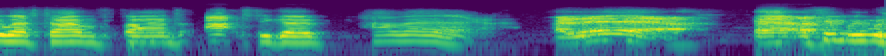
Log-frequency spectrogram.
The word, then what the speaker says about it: Haller: The last Haller, yeah. Haller, sorry. Haller. I see. Be honest, how many West Ham fans call him Haller? And how many West Ham fans actually go Haller?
